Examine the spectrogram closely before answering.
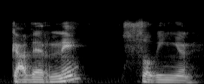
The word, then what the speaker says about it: cabernet sauvignon: la uva cabernet sauvignon latte no se pronuncia sale al final de la de las palabras francesas la t la el elefante y la s de serpiente no se pronuncia al final de las palabras francesas entonces la pronunciación es cabernet sauvignon la uva tinta de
